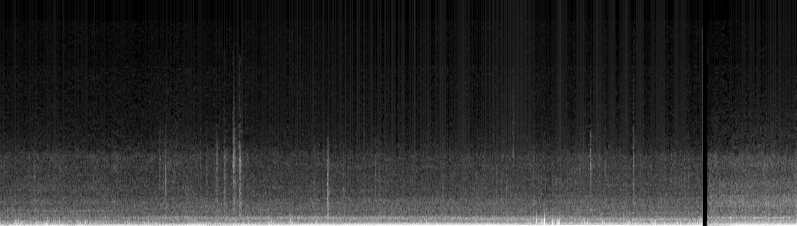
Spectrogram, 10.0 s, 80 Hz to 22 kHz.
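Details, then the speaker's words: 1989 Nissan Skyline GT-R R32, manual, on a test drive after rear differential bearing replacement: engine note climbs smoothly through the gears with no whine rising with road speed; rear diff now quiet, no more differential noise. "drives nicely no more rear differential noise aircon is nice and cool"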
